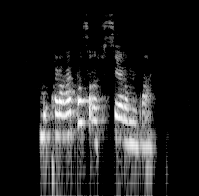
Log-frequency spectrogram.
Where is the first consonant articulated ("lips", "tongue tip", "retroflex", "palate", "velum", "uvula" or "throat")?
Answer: lips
